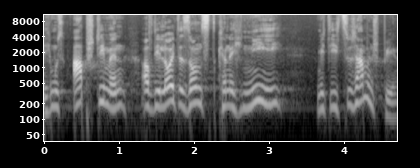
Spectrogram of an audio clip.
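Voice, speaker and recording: Over a quiet background, a man talks at a fairly slow pace. His high pitch shows ordinary variation. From Netherlands. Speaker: keynote speaker. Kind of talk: motivational keynote talk. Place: stage. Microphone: headset.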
